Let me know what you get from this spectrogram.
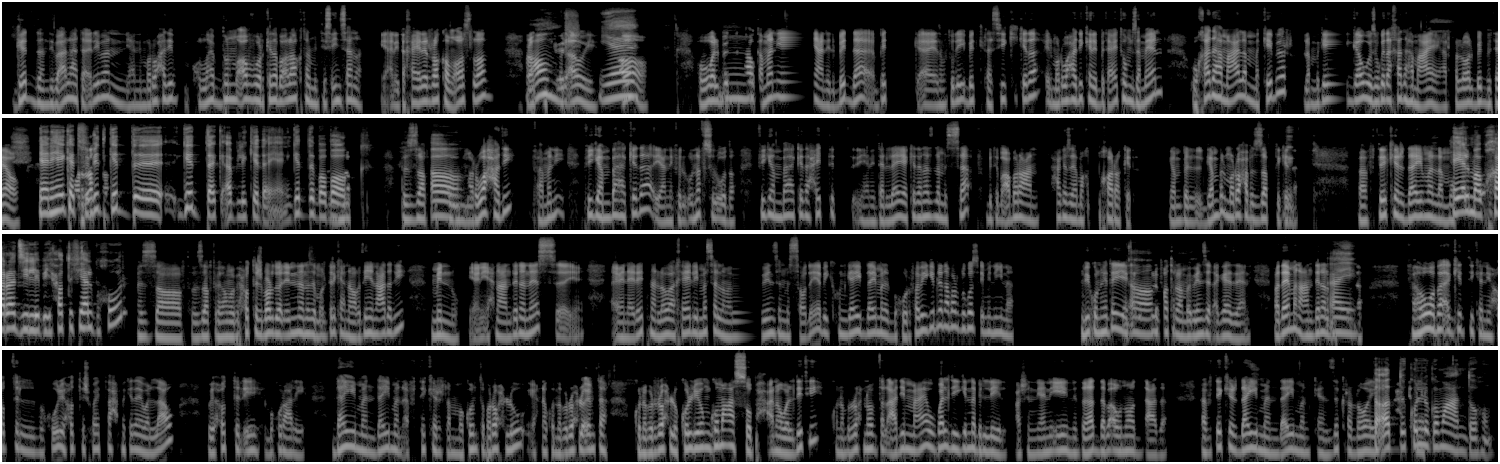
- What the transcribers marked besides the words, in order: in English: "أأفور"; static; distorted speech; "مبخرة" said as "مخبخرة"; unintelligible speech; tapping; unintelligible speech
- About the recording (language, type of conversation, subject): Arabic, podcast, إزاي بتستخدم الروائح عشان ترتاح، زي البخور أو العطر؟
